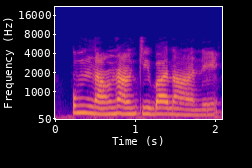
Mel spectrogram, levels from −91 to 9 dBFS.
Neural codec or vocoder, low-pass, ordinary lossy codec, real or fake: codec, 16 kHz, 2 kbps, FreqCodec, larger model; 7.2 kHz; MP3, 96 kbps; fake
